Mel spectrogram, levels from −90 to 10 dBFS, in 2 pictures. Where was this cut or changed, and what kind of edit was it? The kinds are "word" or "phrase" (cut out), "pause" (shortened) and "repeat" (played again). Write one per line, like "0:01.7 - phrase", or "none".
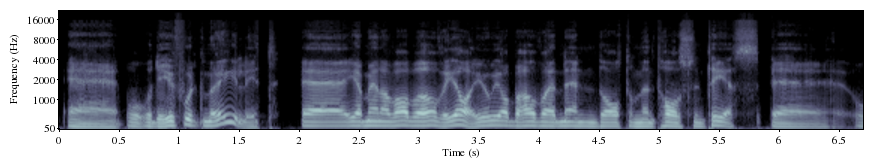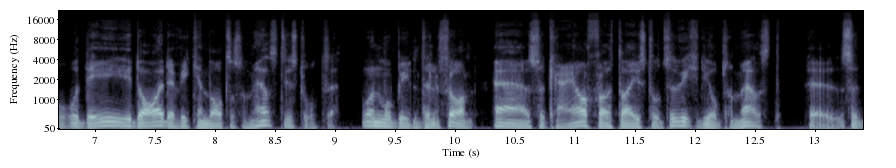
0:09.1 - pause
0:10.3 - pause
